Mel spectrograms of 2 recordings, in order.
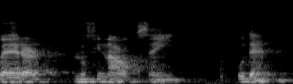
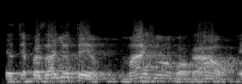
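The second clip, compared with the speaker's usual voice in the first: normal talking voice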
